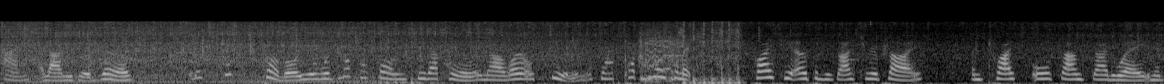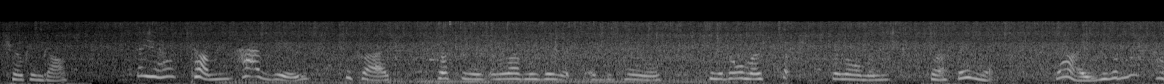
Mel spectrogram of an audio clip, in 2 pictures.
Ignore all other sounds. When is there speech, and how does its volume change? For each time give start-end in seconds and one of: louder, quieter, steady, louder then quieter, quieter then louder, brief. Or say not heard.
0.0-23.2 steady.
